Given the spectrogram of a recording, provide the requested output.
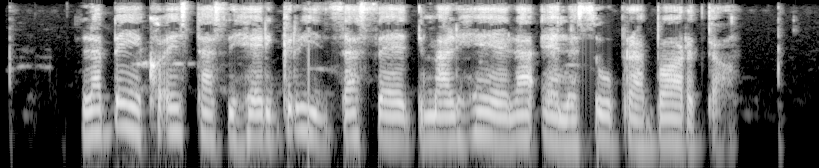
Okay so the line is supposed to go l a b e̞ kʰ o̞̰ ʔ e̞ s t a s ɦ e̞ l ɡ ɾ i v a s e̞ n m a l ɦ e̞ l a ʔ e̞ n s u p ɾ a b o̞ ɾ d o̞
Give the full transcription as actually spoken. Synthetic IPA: l a b e̞ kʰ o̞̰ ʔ e̞ s t a s ɦ e̞ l ɡ ɾ i z a s e̞ d m a l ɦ e̞ l a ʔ e̞ n s u p ɾ a b o̞ ɾ d o̞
